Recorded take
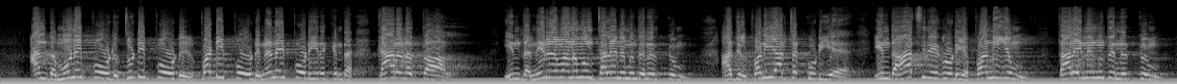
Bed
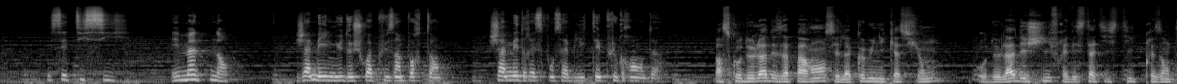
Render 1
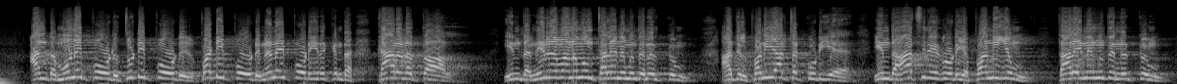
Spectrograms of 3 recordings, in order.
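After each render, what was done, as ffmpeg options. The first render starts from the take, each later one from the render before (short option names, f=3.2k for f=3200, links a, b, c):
-af "bandreject=f=50:t=h:w=6,bandreject=f=100:t=h:w=6,bandreject=f=150:t=h:w=6,bandreject=f=200:t=h:w=6,bandreject=f=250:t=h:w=6"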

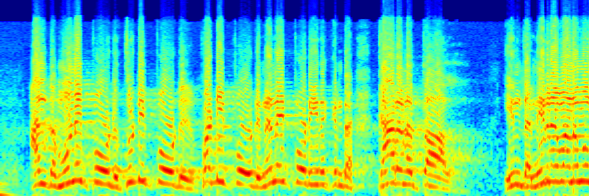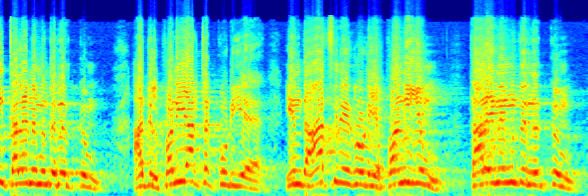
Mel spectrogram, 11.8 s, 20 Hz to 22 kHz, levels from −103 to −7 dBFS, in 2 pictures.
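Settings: -filter_complex "[0:a]asettb=1/sr,asplit=3[a][b][c];[a]atrim=end=9.374[d];[b]atrim=start=9.37:end=11.27,asetpts=PTS-STARTPTS,afade=t=in:d=0.004:c=qsin,afade=t=out:st=1.896:d=0.004:c=qsin,asplit=2[e][f];[f]adelay=42,volume=-10.5dB[g];[e][g]amix=inputs=2:normalize=0,atrim=end_sample=83790[h];[c]atrim=start=11.266[i];[d][h]acrossfade=d=0.004:c1=hsin:c2=qsin[j];[j][i]acrossfade=d=0.004:c1=qsin:c2=hsin"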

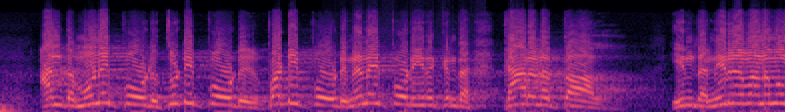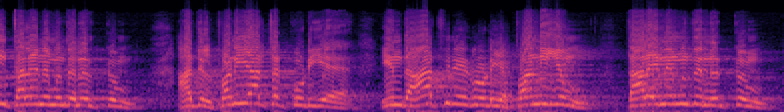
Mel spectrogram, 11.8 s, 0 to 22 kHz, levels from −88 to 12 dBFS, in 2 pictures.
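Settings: -filter_complex "[0:a]asettb=1/sr,asplit=3[a][b][c];[a]atrim=end=2.414[d];[b]atrim=start=2.41:end=3.65,asetpts=PTS-STARTPTS,afade=t=in:d=0.004:c=qsin,afade=t=out:st=1.236:d=0.004:c=qsin,aeval=exprs='val(0)+0.5*0.00944*sgn(val(0))':c=same[e];[c]atrim=start=3.646[f];[d][e]acrossfade=d=0.004:c1=hsin:c2=qsin[g];[g][f]acrossfade=d=0.004:c1=qsin:c2=hsin,asettb=1/sr,asplit=3[h][i][j];[h]atrim=end=9.094[k];[i]atrim=start=9.09:end=9.72,asetpts=PTS-STARTPTS,afade=t=in:d=0.004:c=qsin,afade=t=out:st=0.626:d=0.004:c=qsin,aemphasis=mode=reproduction:type=75fm[l];[j]atrim=start=9.716[m];[k][l]acrossfade=d=0.004:c1=hsin:c2=qsin[n];[n][m]acrossfade=d=0.004:c1=qsin:c2=hsin"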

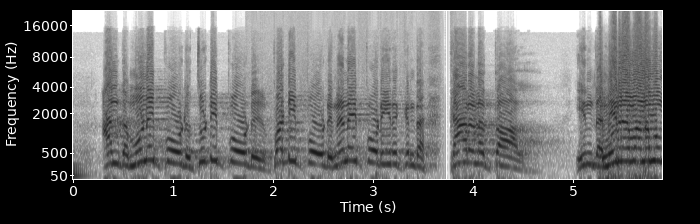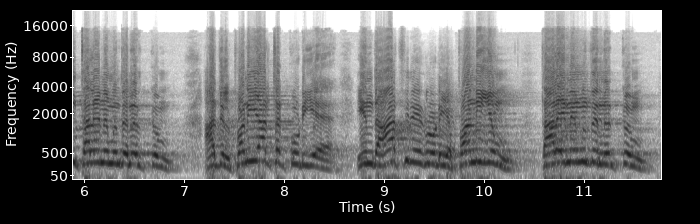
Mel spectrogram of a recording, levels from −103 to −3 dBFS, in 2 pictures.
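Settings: -filter_complex "[0:a]asettb=1/sr,asplit=3[a][b][c];[a]atrim=end=1.734[d];[b]atrim=start=1.73:end=3.94,asetpts=PTS-STARTPTS,afade=t=in:d=0.004:c=qsin,afade=t=out:st=2.206:d=0.004:c=qsin,aeval=exprs='val(0)*gte(abs(val(0)),0.015)':c=same[e];[c]atrim=start=3.936[f];[d][e]acrossfade=d=0.004:c1=hsin:c2=qsin[g];[g][f]acrossfade=d=0.004:c1=qsin:c2=hsin,asplit=3[h][i][j];[h]afade=t=out:st=5.26:d=0.02[k];[i]aeval=exprs='0.237*sin(PI/2*2*val(0)/0.237)':c=same,afade=t=in:st=5.26:d=0.02,afade=t=out:st=5.84:d=0.02[l];[j]afade=t=in:st=5.84:d=0.02[m];[k][l][m]amix=inputs=3:normalize=0"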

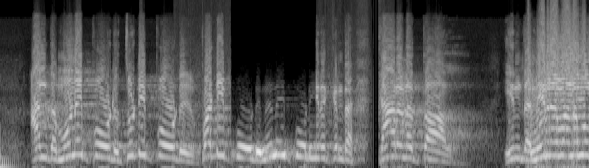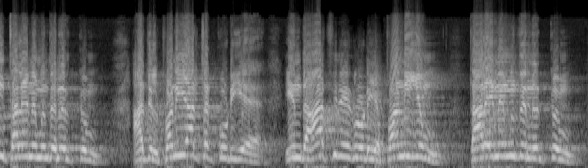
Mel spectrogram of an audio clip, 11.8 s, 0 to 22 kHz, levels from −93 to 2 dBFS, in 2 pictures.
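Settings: -filter_complex "[0:a]asettb=1/sr,asplit=3[a][b][c];[a]atrim=end=2.304[d];[b]atrim=start=2.3:end=3.16,asetpts=PTS-STARTPTS,afade=t=in:d=0.004:c=qsin,afade=t=out:st=0.856:d=0.004:c=qsin,lowpass=f=380:t=q:w=3.6[e];[c]atrim=start=3.156[f];[d][e]acrossfade=d=0.004:c1=hsin:c2=qsin[g];[g][f]acrossfade=d=0.004:c1=qsin:c2=hsin"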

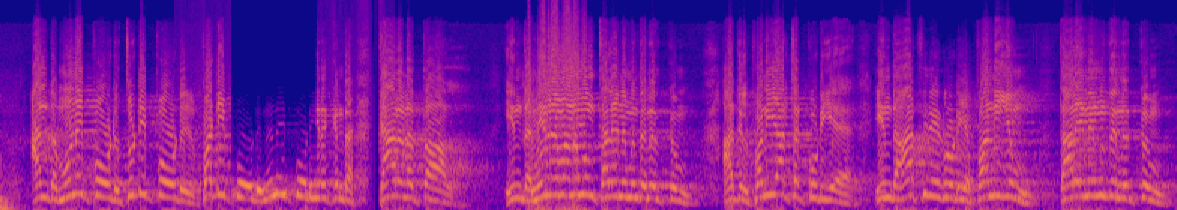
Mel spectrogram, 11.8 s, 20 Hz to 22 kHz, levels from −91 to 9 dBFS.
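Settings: -filter_complex "[0:a]acrossover=split=150[a][b];[b]acompressor=threshold=-24dB:ratio=2.5[c];[a][c]amix=inputs=2:normalize=0"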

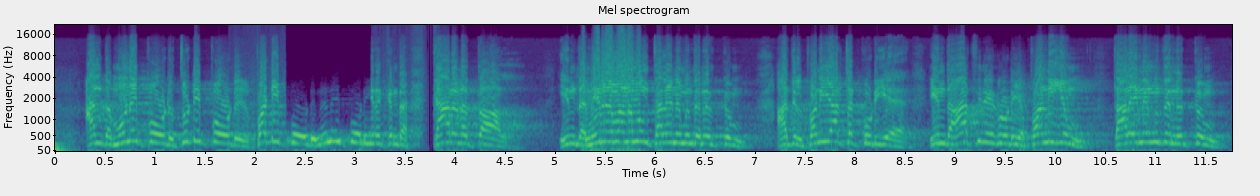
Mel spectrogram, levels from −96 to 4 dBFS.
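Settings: -af anull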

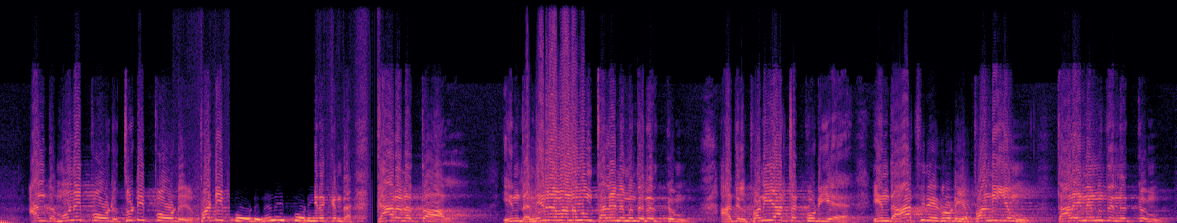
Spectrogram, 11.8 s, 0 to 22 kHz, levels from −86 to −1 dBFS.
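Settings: -af "alimiter=limit=-17.5dB:level=0:latency=1:release=169,dynaudnorm=f=280:g=9:m=3.5dB"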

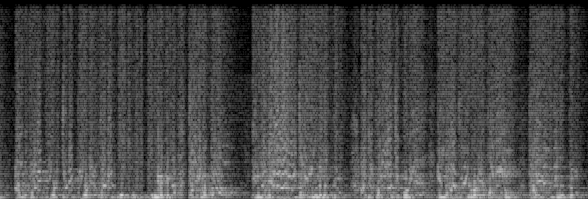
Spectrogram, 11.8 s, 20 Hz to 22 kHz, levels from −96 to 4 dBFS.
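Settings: -af "acrusher=bits=4:mode=log:mix=0:aa=0.000001,afftfilt=real='re*3.46*eq(mod(b,12),0)':imag='im*3.46*eq(mod(b,12),0)':win_size=2048:overlap=0.75"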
